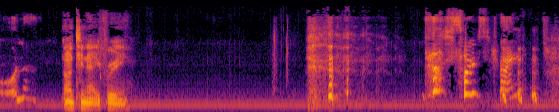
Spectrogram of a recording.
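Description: A man laughs heartily over an online call.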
